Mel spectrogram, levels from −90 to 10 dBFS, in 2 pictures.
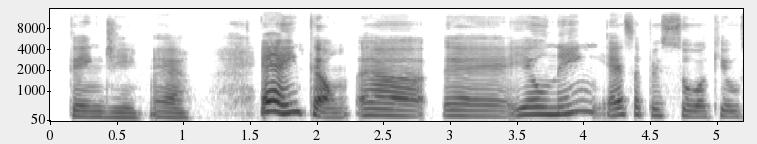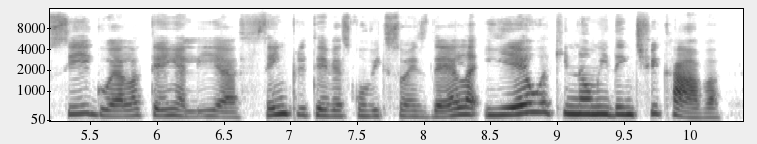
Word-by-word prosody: Entendi, 155 -5 -6
é. 145 -3 -6 0.5
É, 330 -3 +8
então, 275 - 0
ah, 195 -3 -2
eh, 180 -2 -6
eu 235 +3 -1
nem 290 +8 -4
essa 225 +4 -3
pessoa 195 -4 -8
que 190 - -13
eu 170 -1 -12
sigo, 245 - -4
ela 185 +3 0
tem 205 -1 -3
ali 180 +1 -7
a 155 -1 -2
sempre 225 +6 0
teve 205 -3 -2
as 185 +1 -7
convicções 185 -2 -9
dela, 190 +8 +2
e 215 +2 0
eu 280 +6 +8
é 310 - -1
que 270 - -6
não 250 -1 +7
me 250 0 +7
identificava. 235 - +2
200 Hz, 165 wpm, -24 LUFS, 175-240 Hz, 0.5 s, É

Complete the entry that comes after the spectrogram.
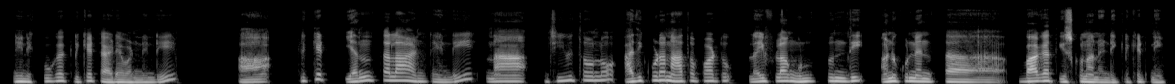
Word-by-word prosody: నేను 130 -2 +2
ఎక్కువగా 145 +6 -3
క్రికెట్ 150 +7 -4
ఆడేవాడినండి. 105 - -1 0.8
ఆహ్, 115 +3 0 0.3
క్రికెట్ 205 +9 -4 0.3
ఎంతలా 185 +2 +2
అంటేనండి, 130 - -4 0.3
నా 140 - +3 0.5
జీవితంలో 190 +3 -2 0.2
అది 145 +6 +2
కూడా 195 0 +2
నాతో 150 +3 +1
పాటు 165 0 0 0.3
లైఫ్‌లాంగ్ 155 +1 +2
ఉంటుంది 145 +2 +1 0.3
అనుకున్నంత 140 -3 +2 0.9
బాగా 155 +4 +8
తీసుకున్నానండి 115 -5 +2
క్రికెట్‌ని. 110 -2 -6
145 Hz, 100 wpm, -25 LUFS, 120-165 Hz, 0.9 s, బాగా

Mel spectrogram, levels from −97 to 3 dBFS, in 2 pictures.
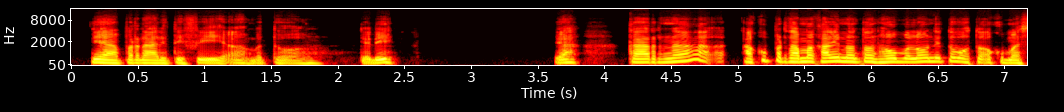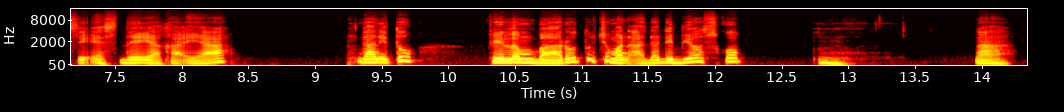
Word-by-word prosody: Ya, 145 -5 +4
pernah 135 -1 0
di 125 - 0
TV, 95 - -1
heeh, - - -5
betul. 110 - -6 0.3
Jadi 150 +2 +1 1.2
Ya, 155 -1 0 0.4
karena 175 - +1
aku 255 - -2
pertama 185 -1 +3
kali 195 +2 +3
nonton 190 -1 +1
Home 180 +1 +1
Alone 195 +2 +1
itu 190 - -6
waktu 175 -5 -1
aku 135 - -6
masih 130 0 -3
SD 135 +4 -1
ya, - - -4
Kak, 120 +1 -5
ya. 120 +9 0 0.9
Dan 160 -6 +3
itu 230 +5 +1 0.6
film 160 -2 +7
baru 140 +5 +4
tuh 295 - +3
cuman 155 -13 +2
ada 120 +4 -2
di 155 +1 +4
bioskop. 195 +3 -1 0.5
Hmm. 120 - -4 1.0
Nah, 110 -3 -1
160 Hz, 140 wpm, -25 LUFS, 130-185 Hz, 1.2 s, film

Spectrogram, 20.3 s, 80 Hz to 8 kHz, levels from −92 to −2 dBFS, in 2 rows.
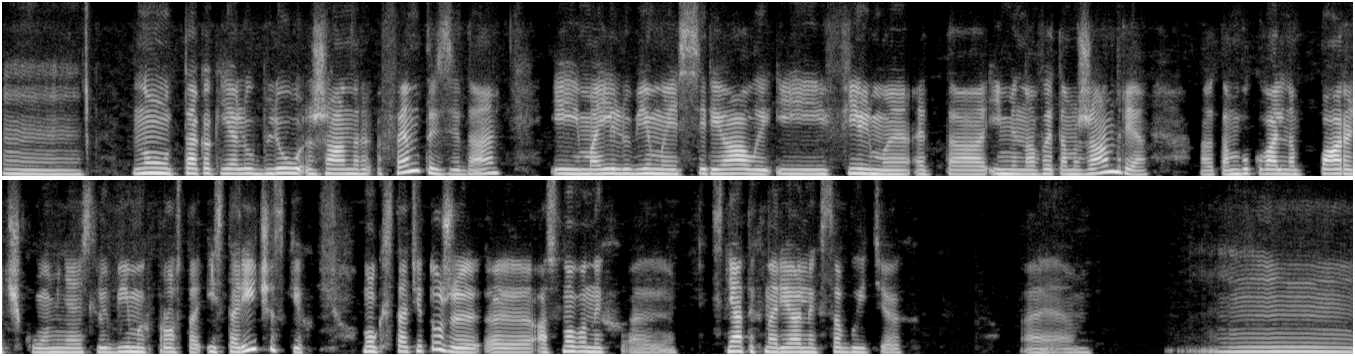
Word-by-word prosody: М, 180 -3 -3 0.4
ну 225 0 +4
так 220 +2 +2
как 220 -1 -2
я 210 0 +1
люблю 215 +2 +2
жанр 205 0 +2
фэнтези, 220 - +1
да, 215 +5 -1 0.4
и 200 -1 +2
мои 195 +2 +4
любимые 205 -1 +2
сериалы 200 0 +2
и 190 0 -2
фильмы- 190 -4 +2
это 185 0 -2
именно 190 -1 +1
в 200 - -6
этом 185 -2 -1
жанре. 210 -3 +2 0.4
А, 175 - -6
там 185 +2 -1
буквально 195 -2 +1
парочку 200 -3 +3
у - - -2
меня 185 0 -1
есть 185 +1 -6
любимых, 195 +1 0
просто 185 -1 -3
исторических, 210 - 0 0.4
но, 220 -1 +2
кстати, 220 0 -2
тоже, 205 - +2
э, 180 0 -2
основанных, 195 +1 -1
э, 85 0 -9 0.3
снятых 220 -3 +1
на 200 -2 +1
реальных 190 -1 +2
событиях. 190 -3 -5 0.9
Эм, 85 +1 -9 0.8
м, 205 -2 -3
195 Hz, 125 wpm, -20 LUFS, 185-210 Hz, 0.9 s, ну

